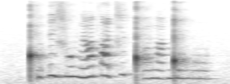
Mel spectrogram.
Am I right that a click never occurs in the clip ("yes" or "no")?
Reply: no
